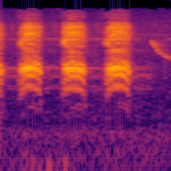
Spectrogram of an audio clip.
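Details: Three harsh, hoarse crow caws, each about a quarter second long and evenly spaced, loud and close, with a faint descending whistle from another bird at the end.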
